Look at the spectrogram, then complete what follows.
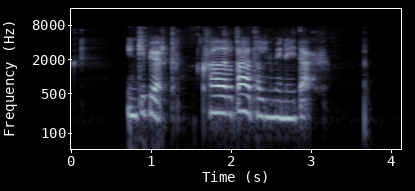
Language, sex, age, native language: Icelandic, female, 20-29, Icelandic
